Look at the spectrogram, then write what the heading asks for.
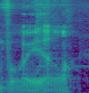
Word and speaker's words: voile: my stained nails so this is voil which controversial pronunciation but i was talking to someone over at cirque actually and she said that she pronounces it voile too that's the english way so i'm gonna keep saying voyel and on screen you're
